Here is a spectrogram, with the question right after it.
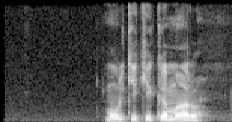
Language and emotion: Russian, neutral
